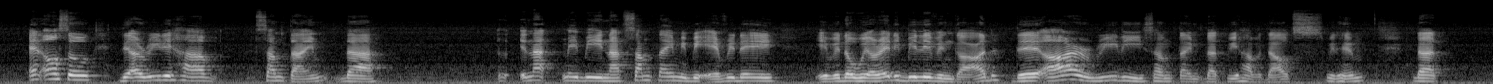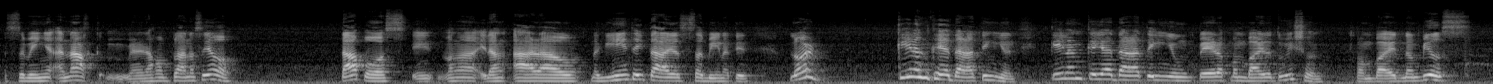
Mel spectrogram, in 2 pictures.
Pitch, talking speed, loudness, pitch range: 155 Hz, 125 wpm, -21 LUFS, 135-175 Hz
